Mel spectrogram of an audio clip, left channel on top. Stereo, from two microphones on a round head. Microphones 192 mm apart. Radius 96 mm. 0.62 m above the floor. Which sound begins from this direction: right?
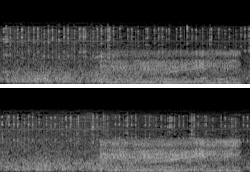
An explosion, at 1.0 s.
